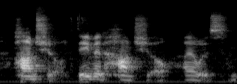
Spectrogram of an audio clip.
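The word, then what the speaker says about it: Hancko: clearly the the play they're telling me it's pronounced honcho David honcho I always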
